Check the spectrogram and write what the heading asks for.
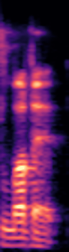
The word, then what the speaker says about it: Lovett: Lex love it. We say Levette. Love it is how TNA says it. I guess we've been saying it wrong, Bob.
